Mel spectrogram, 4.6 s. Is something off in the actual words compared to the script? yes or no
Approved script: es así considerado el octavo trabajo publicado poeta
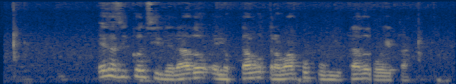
no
